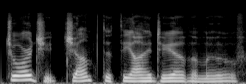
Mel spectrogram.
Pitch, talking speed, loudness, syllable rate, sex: 155 Hz, 195 wpm, -16 LUFS, 4.7 syllables/s, female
